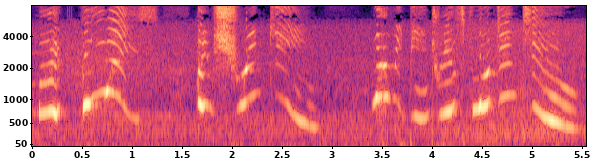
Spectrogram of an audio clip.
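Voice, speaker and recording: A performer voicing an excitable, bossy, childish female sidekick in a comedy audio drama, squealing and demanding. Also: very high-pitched, slow pace, a little hiss or hum, full character voice, poor audio. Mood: alarmed.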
